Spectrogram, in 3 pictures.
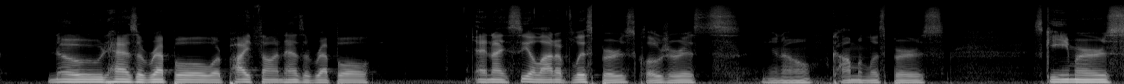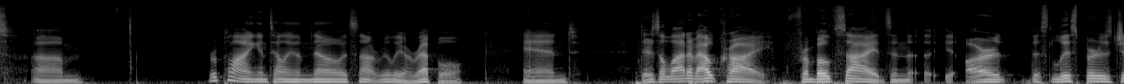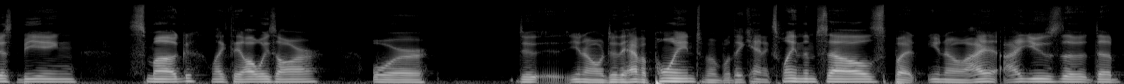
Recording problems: none

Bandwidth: 17 kHz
